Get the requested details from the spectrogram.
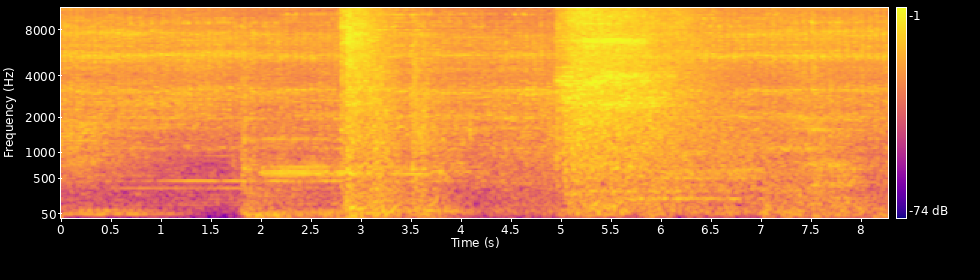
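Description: Whooshing bursts sound as a game character dashes forward.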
